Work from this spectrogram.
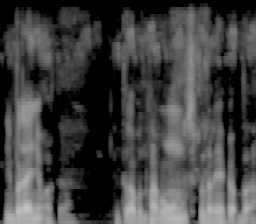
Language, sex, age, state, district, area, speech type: Santali, male, 45-60, Odisha, Mayurbhanj, rural, spontaneous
